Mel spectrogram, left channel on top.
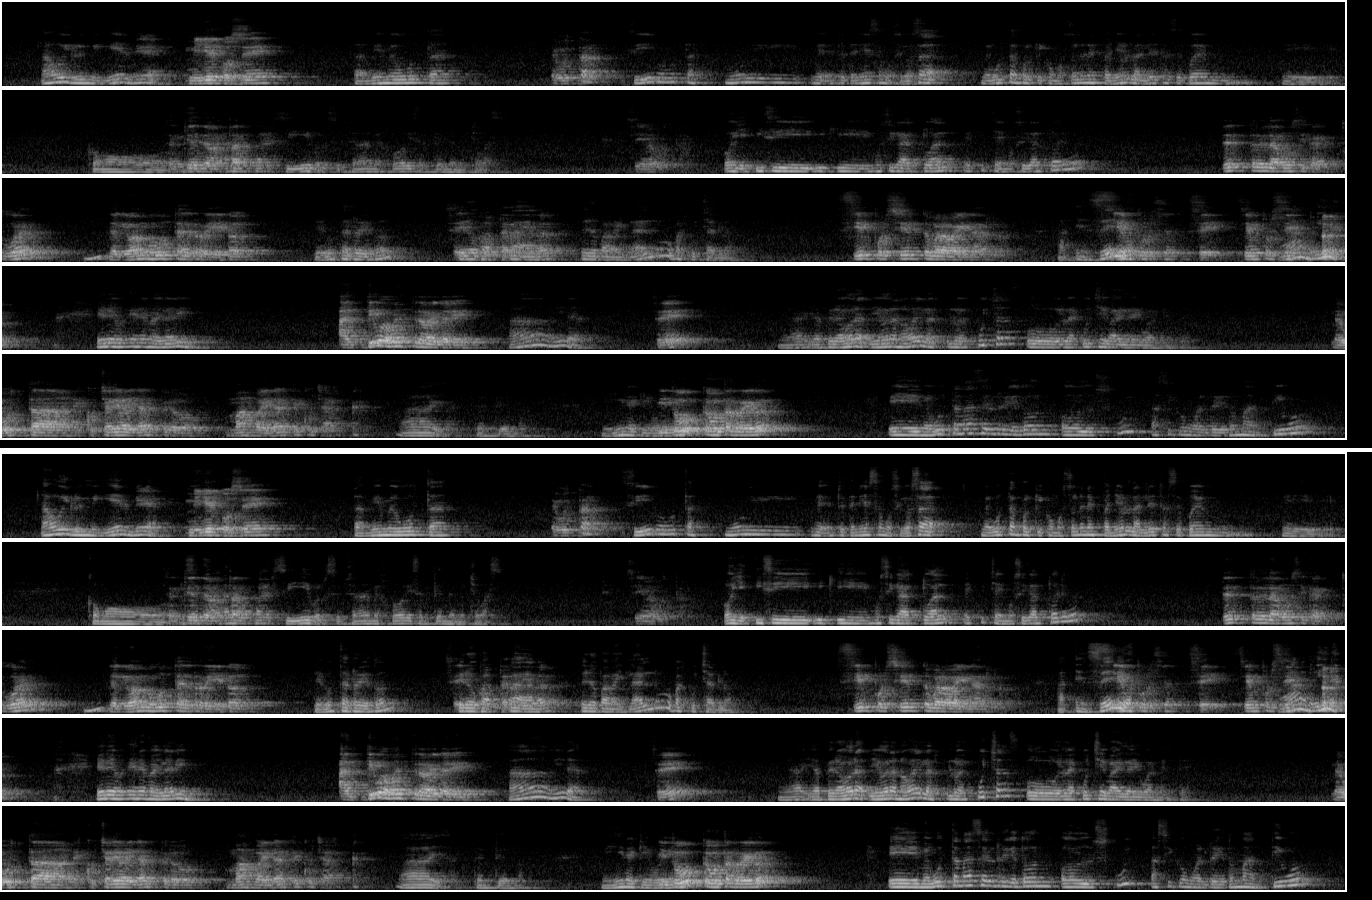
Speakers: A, on the right (about 75°); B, in the centre.
A: Ah, uy, Luis Miguel, mira.
B: eh, Miguel
A: Sí, tam-
B: Bosé,
A: también me gusta.
B: ¿te gusta?
A: Sí, sí, me gusta. Muy eh, entretenida esa música. O sea, me gustan porque como son en español, las letras se pueden eh, como
B: Se entiende
A: recepcionar
B: bastante.
A: mejor, sí, pues, recepcionar mejor y se entiende mucho más.
B: Sí, me gusta.
A: Oye, ¿y si y, y música actual? ¿Escucháis música actual igual?
B: Dentro de la música actual,
A: ¿Mm?
B: lo que más me gusta es el reggaetón.
A: ¿Te gusta el reggaetón?
B: Sí,
A: ¿Pero
B: me
A: para
B: gusta el
A: pa,
B: reggaetón.
A: pa- pero para bailarlo o para escucharlo?
B: cien por ciento para bailarlo.
A: Ah, ¿en serio?
B: cien por ciento sí, cien por ciento
A: Ah,
B: <laughs>
A: mira, <laughs> eres, eres bailarín.
B: Antiguamente era bailarín,
A: Ah, mira.
B: ¿sí?
A: Ya, ya, pero ahora, ¿y ahora no bailas? ¿Lo escuchas o la escucha y baila igualmente?
B: Me gusta escuchar y bailar, pero más bailar que escuchar.
A: Ah, ya, te entiendo. Mira, qué bueno.
B: ¿Y tú? ¿Te gusta el reggaetón?
A: Eh, me gusta más el reggaetón old school, así como el reggaetón más antiguo.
